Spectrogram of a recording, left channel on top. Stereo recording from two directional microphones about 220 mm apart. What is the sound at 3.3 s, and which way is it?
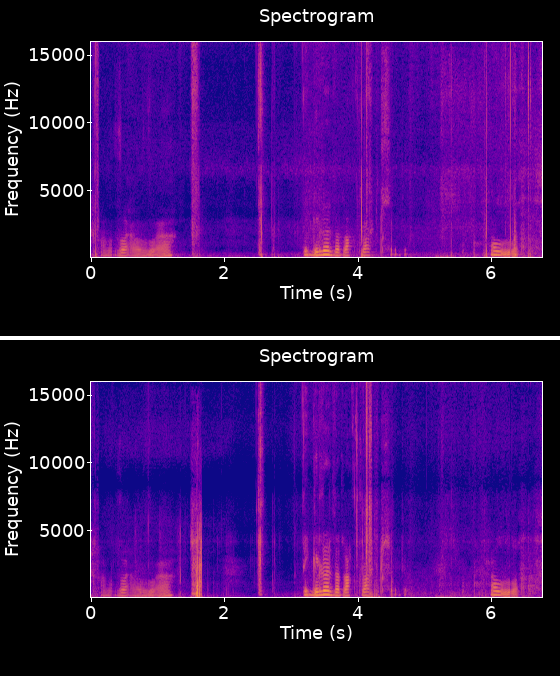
Speech, 5° right (ahead or behind).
